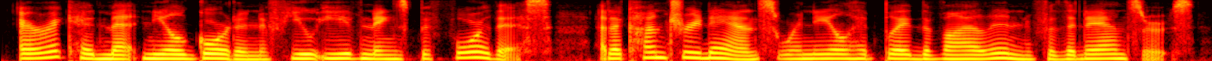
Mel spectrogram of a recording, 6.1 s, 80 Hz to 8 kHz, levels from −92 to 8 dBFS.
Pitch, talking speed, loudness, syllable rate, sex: 210 Hz, 230 wpm, -17 LUFS, 6.1 syllables/s, female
